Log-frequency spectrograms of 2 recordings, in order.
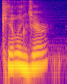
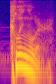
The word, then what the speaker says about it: Klingler: Killinger? How do you pronounce it? Just and Klingler. Klingler. Klingler.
